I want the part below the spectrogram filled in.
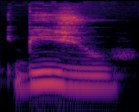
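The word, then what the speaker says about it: bijoux: you get collier remember we don't pronounce the final x we just get de bijou some sandals de sondala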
